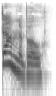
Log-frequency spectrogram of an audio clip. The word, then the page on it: damnable: British English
